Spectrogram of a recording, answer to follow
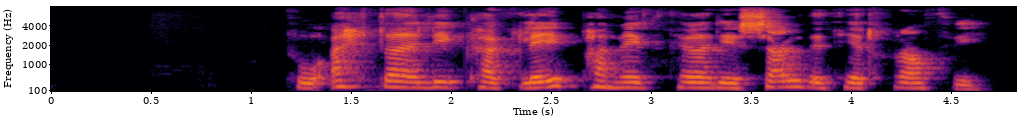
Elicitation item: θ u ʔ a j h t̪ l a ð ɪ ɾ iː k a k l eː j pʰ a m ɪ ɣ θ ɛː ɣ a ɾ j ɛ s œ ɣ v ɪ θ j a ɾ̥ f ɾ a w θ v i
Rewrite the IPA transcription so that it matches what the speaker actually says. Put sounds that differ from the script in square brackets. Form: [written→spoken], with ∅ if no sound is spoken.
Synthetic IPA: θ u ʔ a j h t̪ l a ð ɪ [ɾ→l] iː k a k l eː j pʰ a m ɪ ɣ θ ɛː ɣ a ɾ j ɛ s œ ɣ [v→ð] ɪ θ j [a→ɛ] ɾ̥ f ɾ a w θ v i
